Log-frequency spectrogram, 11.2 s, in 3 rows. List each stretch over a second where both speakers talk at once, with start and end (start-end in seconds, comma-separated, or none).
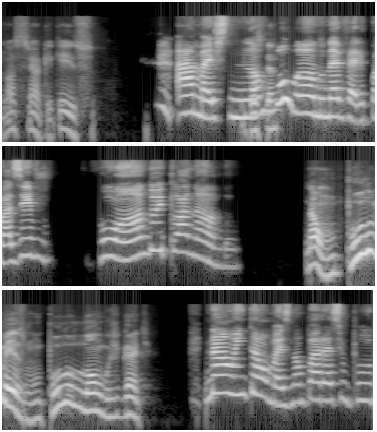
none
